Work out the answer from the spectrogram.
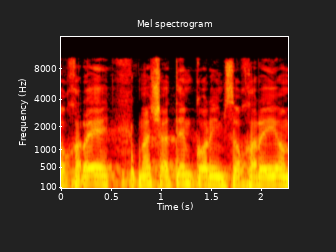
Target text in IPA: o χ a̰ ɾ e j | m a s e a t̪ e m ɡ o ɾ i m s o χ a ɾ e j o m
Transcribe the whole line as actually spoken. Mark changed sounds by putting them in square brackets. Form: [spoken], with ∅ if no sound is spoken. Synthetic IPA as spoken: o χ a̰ ɾ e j | m a [ʃ] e a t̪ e m [k] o ɾ i m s o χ a ɾ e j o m

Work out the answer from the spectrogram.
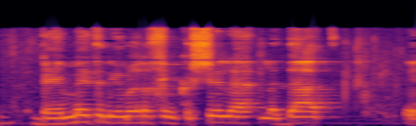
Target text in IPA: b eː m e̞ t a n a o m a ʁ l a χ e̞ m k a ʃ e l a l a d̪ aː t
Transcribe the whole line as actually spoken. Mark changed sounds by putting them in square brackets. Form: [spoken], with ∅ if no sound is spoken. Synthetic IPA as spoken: b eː m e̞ t a n [i] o m [e] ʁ l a χ e̞ m k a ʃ e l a l a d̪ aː t

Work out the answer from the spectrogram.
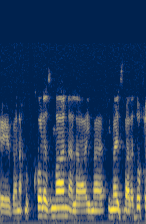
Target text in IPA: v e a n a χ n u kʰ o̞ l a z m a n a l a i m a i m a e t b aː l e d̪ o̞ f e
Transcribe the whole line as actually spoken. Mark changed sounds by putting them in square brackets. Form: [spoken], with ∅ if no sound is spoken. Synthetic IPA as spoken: v e a n a χ n u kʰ o̞ l a z m a n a l a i m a i m a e [t͡s] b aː l [a] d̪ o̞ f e

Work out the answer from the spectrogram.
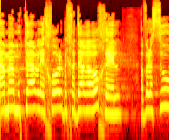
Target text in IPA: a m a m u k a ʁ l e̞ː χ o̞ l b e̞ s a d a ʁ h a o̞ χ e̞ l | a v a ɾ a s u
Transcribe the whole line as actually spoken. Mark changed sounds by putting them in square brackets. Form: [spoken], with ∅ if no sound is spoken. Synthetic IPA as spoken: a m a m u [t] a ʁ l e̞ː χ o̞ l b e̞ [χ] a d a ʁ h a o̞ χ e̞ l | a v a [l] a s u

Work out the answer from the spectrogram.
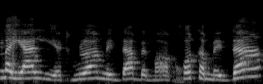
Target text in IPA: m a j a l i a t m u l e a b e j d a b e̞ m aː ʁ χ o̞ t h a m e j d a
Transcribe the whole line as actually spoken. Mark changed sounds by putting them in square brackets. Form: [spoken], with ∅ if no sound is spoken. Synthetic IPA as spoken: m a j a l i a t m u l [a] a [m] e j d a b e̞ m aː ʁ χ o̞ t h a m e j d a

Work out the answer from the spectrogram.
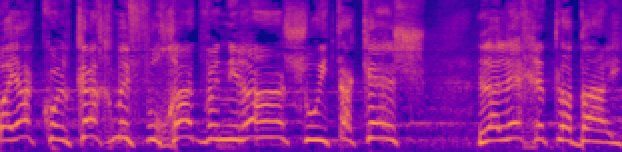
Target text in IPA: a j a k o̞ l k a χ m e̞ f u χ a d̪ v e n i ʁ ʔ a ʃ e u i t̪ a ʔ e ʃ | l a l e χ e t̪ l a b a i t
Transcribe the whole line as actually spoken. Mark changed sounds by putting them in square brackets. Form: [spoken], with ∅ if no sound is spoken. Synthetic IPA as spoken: a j a k o̞ l k a χ m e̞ f u χ a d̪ v e n i ʁ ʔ a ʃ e u i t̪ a [k] e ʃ | l a l e χ e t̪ l a b a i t

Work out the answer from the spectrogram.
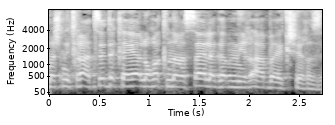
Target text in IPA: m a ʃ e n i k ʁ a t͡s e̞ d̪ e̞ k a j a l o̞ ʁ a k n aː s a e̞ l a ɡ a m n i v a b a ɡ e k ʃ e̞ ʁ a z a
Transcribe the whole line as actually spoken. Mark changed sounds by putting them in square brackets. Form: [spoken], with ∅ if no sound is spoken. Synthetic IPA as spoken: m a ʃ e n i k ʁ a t͡s e̞ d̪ e̞ k a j a l o̞ ʁ a k n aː s a e̞ l a ɡ a m n i [ʁ] a b a [∅] e k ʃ e̞ ʁ a z [e]

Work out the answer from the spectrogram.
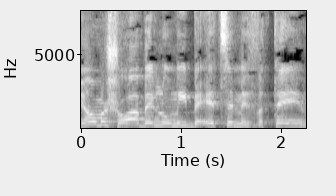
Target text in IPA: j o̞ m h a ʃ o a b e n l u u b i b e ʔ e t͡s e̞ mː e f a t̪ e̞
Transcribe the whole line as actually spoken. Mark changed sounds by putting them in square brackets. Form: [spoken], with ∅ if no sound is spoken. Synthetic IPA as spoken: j o̞ m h a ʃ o a b e n l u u [m] i b e ʔ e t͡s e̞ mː e [v] a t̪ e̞

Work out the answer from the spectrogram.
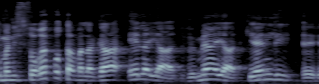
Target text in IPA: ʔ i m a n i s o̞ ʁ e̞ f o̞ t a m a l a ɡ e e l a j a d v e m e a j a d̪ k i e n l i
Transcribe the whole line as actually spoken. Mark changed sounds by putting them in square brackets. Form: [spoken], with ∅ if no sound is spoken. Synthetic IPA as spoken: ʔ i m a n i s o̞ ʁ e̞ f o̞ t a m a l a ɡ [a] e l a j a d v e m e a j a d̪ k i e n l i

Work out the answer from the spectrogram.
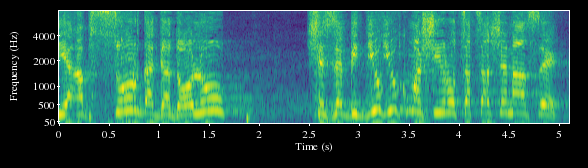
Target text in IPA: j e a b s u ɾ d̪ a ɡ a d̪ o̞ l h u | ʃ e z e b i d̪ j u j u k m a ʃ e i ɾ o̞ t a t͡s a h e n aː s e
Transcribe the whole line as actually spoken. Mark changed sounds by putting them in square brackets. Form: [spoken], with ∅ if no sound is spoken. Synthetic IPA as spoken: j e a b s u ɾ d̪ a ɡ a d̪ o̞ l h u | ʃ e z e b i d̪ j u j u k m a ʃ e i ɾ o̞ [t͡s] a t͡s a [ʃ] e n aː s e

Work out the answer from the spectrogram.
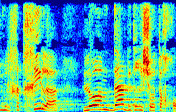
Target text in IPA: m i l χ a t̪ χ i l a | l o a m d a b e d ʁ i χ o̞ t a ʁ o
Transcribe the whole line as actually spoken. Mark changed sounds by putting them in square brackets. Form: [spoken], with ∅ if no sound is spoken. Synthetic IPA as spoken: m i l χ a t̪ χ i l a | l o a m d a b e d ʁ i [ʃ] o̞ t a [χ] o

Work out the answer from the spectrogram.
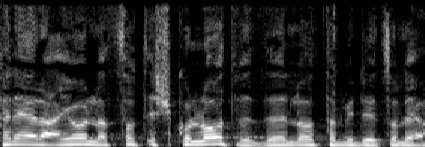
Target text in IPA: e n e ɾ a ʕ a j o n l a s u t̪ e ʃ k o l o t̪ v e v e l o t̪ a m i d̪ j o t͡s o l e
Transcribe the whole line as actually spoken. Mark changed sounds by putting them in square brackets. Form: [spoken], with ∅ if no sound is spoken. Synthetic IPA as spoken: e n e ɾ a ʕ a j o n l a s [o] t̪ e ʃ k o l o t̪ v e [z] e l o t̪ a m i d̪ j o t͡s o l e

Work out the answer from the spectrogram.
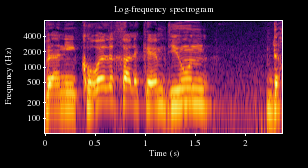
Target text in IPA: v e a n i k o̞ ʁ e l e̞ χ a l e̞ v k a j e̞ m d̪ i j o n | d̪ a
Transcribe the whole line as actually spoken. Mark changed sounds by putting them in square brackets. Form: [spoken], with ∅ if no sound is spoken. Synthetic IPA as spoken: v e a n i k o̞ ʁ e l e̞ χ a l e̞ [∅] k a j e̞ m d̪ i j [u] n | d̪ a

